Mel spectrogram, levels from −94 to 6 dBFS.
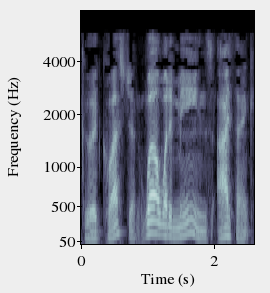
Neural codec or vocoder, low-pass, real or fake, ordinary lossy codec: none; 7.2 kHz; real; MP3, 24 kbps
